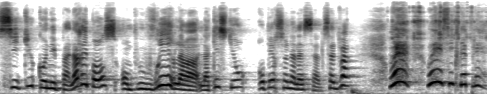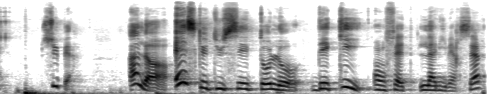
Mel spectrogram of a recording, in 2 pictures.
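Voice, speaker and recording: A woman's voice: fairly high pitch, moderate pace, hardly any pauses. A woman preacher giving a playful children's sermon in a church. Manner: lively and playful, talking to children.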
